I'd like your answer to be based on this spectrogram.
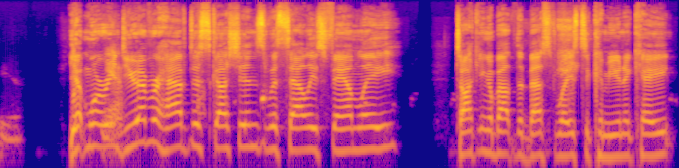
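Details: Adult speaker; normal speech.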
